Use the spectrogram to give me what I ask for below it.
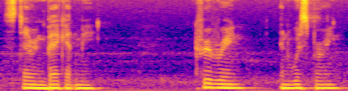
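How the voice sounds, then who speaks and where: A man narrating short horror stories in a slow, deliberate, ominous manner. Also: medium pitch, completely flat delivery, warm tone, slight background noise. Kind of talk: scripted horror story narration.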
